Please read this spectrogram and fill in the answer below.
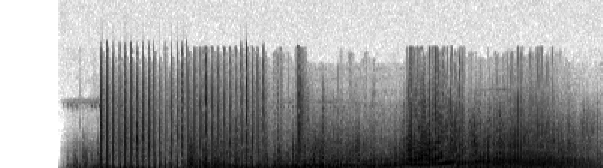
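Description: Airshow pyrotechnics and low-flying radial-engined warbird replicas: the sound cuts in just under a second in with a rapid string of sharp cracks, like machine-gun fire, over the heavy rumble of a pyrotechnic blast, with one louder crack about four seconds in. From about five seconds the engine note of a low-passing aircraft falls in pitch as it goes by.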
